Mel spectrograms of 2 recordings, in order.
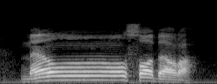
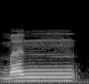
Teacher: It's not a clear noon. This is the point of ikhfa. It is hidden behind the letter after it.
